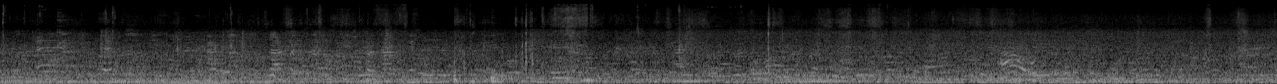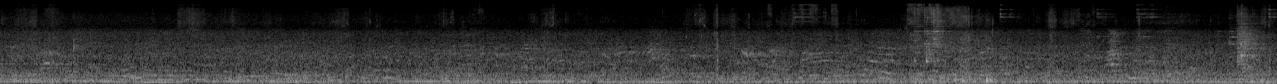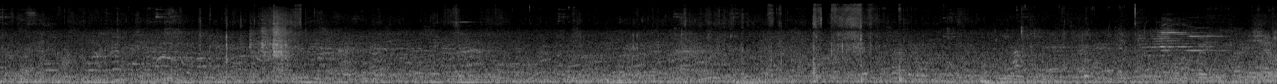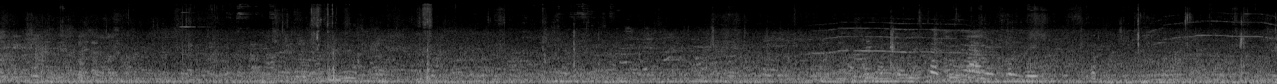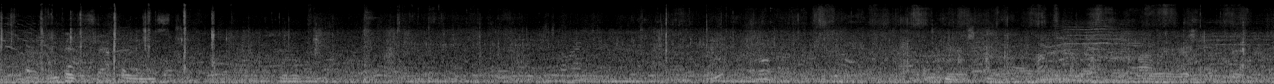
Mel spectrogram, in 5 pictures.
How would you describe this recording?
Ambiance brocante. Tech Note : SP-TFB-2 binaural microphones → Olympus LS5, listen with headphones.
